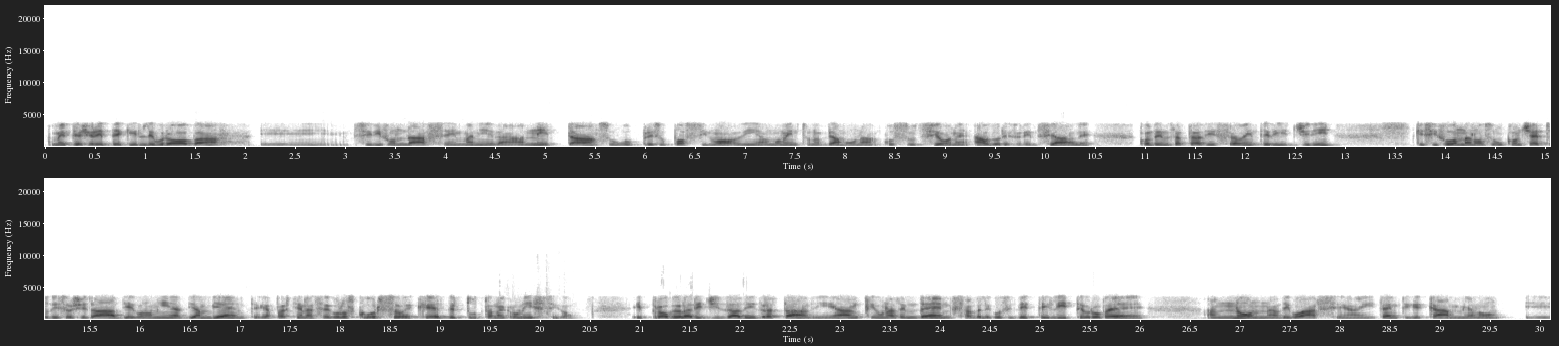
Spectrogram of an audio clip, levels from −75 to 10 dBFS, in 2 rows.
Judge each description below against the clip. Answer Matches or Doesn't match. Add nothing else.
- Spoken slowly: Doesn't match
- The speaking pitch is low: Matches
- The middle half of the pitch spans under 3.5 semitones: Matches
